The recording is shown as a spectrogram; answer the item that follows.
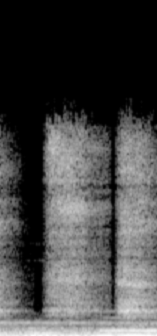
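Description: Deep rhythmic breaths during a breathwork meditation session, airy inhales and exhales flowing in steady cycles close by over a soft, sustained musical drone.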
